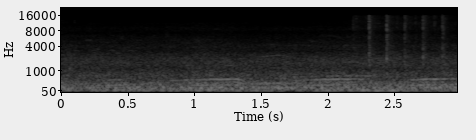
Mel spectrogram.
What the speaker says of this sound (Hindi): 2-3 कबूतर इस टाइम पे बैठे हुए हैं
